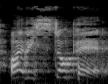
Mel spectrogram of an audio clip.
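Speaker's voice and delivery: high sharp telling-off; scolding the dog. Acted. Homeless man tells his dog to stop, sharp and high. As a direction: snap the dog out of it.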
